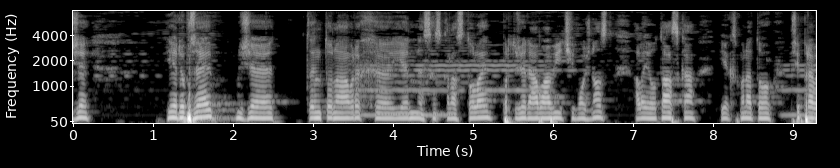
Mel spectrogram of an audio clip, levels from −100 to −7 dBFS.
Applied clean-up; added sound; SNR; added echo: classical method Wiener filter.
